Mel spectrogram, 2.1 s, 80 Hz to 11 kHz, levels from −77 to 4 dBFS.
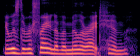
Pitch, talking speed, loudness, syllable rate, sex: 230 Hz, 225 wpm, -17 LUFS, 6.4 syllables/s, female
